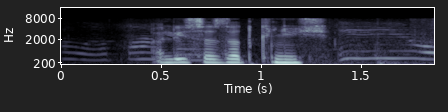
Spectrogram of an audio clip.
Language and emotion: Russian, neutral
